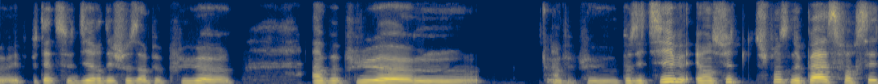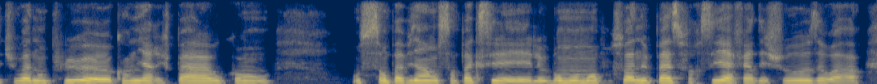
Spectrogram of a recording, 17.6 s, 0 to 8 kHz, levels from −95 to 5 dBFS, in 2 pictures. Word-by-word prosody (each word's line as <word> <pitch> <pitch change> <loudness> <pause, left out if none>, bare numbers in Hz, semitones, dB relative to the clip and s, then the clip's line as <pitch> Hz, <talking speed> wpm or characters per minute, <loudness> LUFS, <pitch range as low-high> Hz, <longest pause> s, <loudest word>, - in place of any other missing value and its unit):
et - - -6
peut-être 180 0 -4
se - - -8
dire 190 +2 -1
des 170 0 -4
choses 180 +1 -6
un 170 - -3
peu 165 0 -11
plus, 185 +3 -4
heu 165 -1 0 0.8
un 190 -1 +1
peu 180 -1 -5
plus 205 +5 +1
hem 170 -6 +4 0.8
un - - -6
peu 175 +2 -18
plus 160 -2 -10
positives. 190 +9 +2
Et 195 - 0
ensuite, 190 +7 -2 0.2
je - - -9
pense 235 -2 -6
ne 200 - +3
pas 225 +5 +8
se 230 - 0
forcer, 210 +1 -2
tu 210 - -15
vois, 195 +1 +3
non 185 -1 0
plus, 205 +4 -2
heu, 170 -3 +6
quand 185 +2 -7
on - - +2
y 195 - +2
arrive 175 -3 -5
pas 195 +1 +1
ou 190 - -3
quand 190 +2 -6
on 175 -4 -5 0.8
on 195 - -6
se - - -4
sent 200 -1 0
pas 205 0 +3
bien. 195 +1 +2
On 195 - +1
sent 185 -2 -7
pas 200 0 +1
que 205 - -10
c'est 170 -3 0
le 170 +1 -2
bon 180 +3 -1
moment 190 -1 0
pour 180 -2 -24
soi, 220 0 +1
ne 200 -3 +2
pas 200 +2 +2
se 200 0 -5
forcer 200 +2 -3
à 200 -2 +3
faire 190 0 -4
des 175 -1 -8
choses 195 +2 -2
ou 180 -2 -1
à 170 +1 -5
190 Hz, 220 wpm, -20 LUFS, 175-195 Hz, 0.8 s, pas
